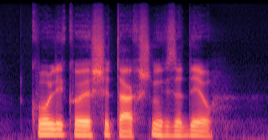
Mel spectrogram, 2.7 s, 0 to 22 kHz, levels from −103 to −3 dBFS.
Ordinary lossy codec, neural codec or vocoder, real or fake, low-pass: none; autoencoder, 48 kHz, 32 numbers a frame, DAC-VAE, trained on Japanese speech; fake; 19.8 kHz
